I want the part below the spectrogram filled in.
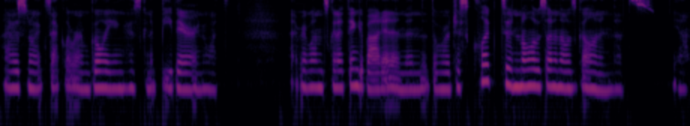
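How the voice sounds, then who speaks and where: Woman, mid-pitched, gravelly edge, dry close whispers, teasing roleplay delivery. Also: level tone, brisk, dry recording. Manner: teasing, sharp-tongued, moving between whispers and soft speech. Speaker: ASMR roleplay performer.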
